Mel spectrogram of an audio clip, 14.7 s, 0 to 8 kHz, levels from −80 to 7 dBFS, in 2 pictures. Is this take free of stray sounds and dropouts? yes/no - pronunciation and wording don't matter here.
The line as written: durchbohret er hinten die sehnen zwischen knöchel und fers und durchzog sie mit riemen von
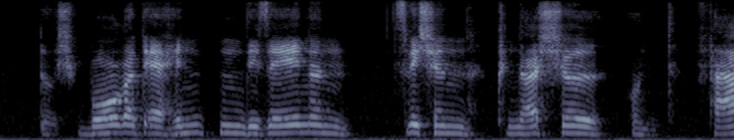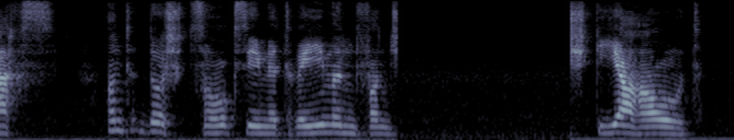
yes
